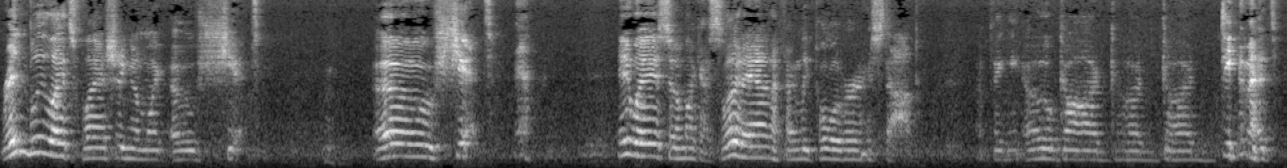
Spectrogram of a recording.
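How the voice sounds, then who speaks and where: A young man casually telling friends an anecdote in an animated way. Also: high voice, a little slow. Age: young adult. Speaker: storyteller. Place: small bedroom, indoors. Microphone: phone camera a few feet away. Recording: roomy, distant phone mic with noise.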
